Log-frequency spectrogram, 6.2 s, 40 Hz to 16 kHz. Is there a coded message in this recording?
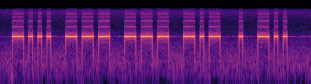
Yes: Morse code from 0.2 to 5.7 s, heard as a keyed tone, about 13 wpm, 1180 Hz. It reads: BOOKED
